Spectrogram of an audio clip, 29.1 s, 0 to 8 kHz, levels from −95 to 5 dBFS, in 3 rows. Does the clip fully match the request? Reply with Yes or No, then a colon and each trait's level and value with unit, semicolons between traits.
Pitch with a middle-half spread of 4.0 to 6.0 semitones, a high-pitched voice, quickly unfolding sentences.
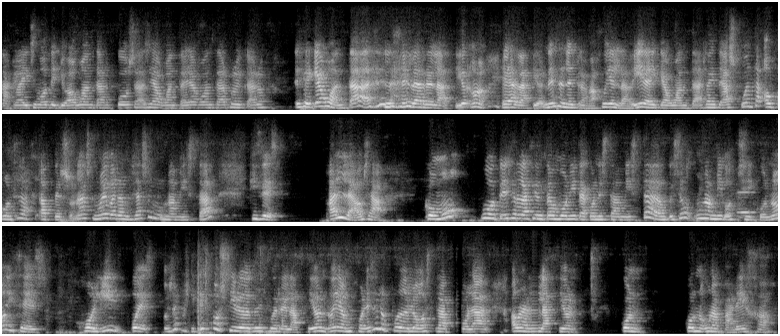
Yes: average, 4.5 semitones; high, 230 Hz; fast, 215 wpm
